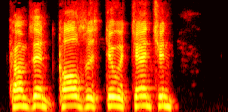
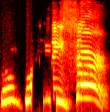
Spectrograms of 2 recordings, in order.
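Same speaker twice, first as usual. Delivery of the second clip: drill sergeant shout; 8 semitones higher than usual. Retold or imitated. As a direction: snap it at the new recruit. Drill sergeant correcting recruit.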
